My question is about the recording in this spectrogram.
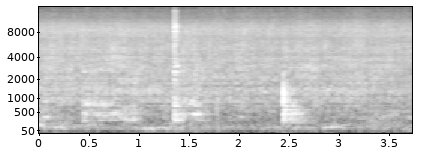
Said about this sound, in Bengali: ভাজিটা ভালো করে ভেজে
